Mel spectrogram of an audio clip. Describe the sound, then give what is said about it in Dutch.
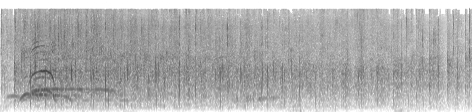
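A crowd breaks into sustained applause, steady dense clapping lasting the whole stretch, with a few whoops and cheers rising over it near the start before the clapping carries on evenly. “Dus ehm, geef een warm applaus voor mijn broertje”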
